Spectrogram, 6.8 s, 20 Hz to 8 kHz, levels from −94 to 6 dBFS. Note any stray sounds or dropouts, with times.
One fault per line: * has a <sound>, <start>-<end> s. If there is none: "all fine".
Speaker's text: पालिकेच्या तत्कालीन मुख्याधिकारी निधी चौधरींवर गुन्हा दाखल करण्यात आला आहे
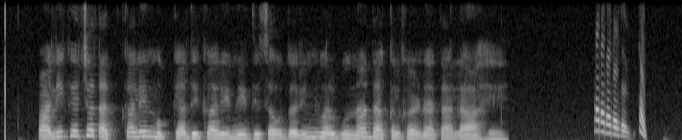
* has a chirp, 5.9-6.5 s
